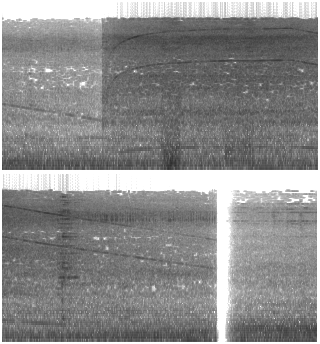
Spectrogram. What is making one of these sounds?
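An angle grinder whines loudly, then winds down.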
